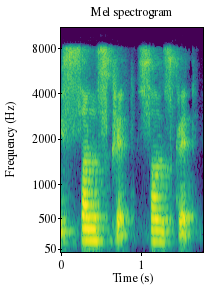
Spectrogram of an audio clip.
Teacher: So for example, you have sa, and on top of that sa, you have that dot for the Anuswara, and then skrit, so it's Sanskrit. Now that Anuswara will take on the same shape of the mouth as the sa that follows it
